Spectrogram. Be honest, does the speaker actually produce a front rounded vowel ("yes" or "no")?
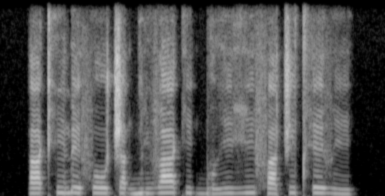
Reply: no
